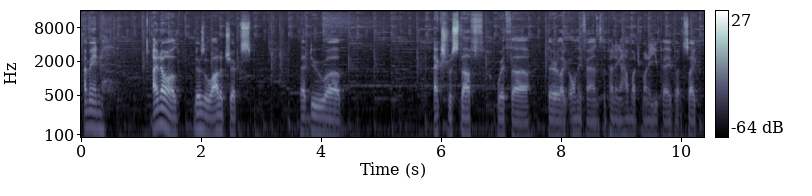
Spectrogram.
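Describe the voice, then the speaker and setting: A man's voice: low-pitched, steady tone, normal speed, pauses often, faint music behind. A man streaming a video game, chatting casually in a rambling, frank way with many fillers. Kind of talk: casual chat while gaming.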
